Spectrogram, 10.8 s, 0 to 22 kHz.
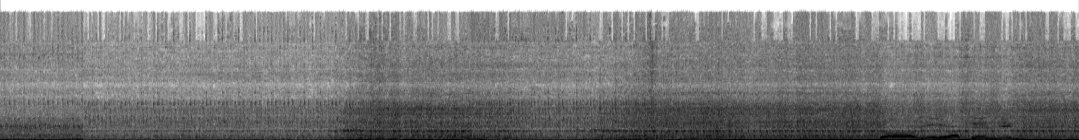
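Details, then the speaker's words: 2008 Suzuki SX4 2.0 L J20A petrol, after bottom-end bearing repair for a rattle that appeared with revs: even, steady idle with a smooth low hum and no knock; normal idle. "making noise nothing so all good"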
